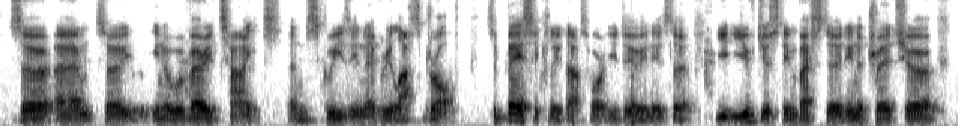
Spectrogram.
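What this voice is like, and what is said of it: Yorkshire English accent. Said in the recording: “for those that have got my accent, they'll know that I'm from Yorkshire.”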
